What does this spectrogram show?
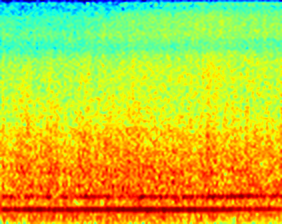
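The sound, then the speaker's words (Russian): The engine of a motorboat overtaking on the left (port) side roars in a steady, loud drone with a low humming pitch, mixed with rushing wind and water noise. No one speaks. “по левому борту ревет мотор обгоняющего нас катера.”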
